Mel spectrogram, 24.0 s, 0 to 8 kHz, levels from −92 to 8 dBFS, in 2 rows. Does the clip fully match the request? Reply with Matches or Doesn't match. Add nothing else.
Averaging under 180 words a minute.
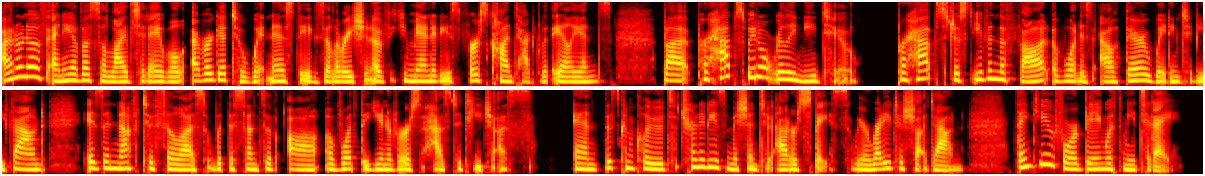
Doesn't match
